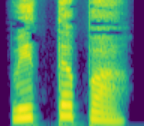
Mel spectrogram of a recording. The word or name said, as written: ವಾತಾಪಿ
